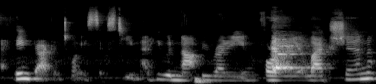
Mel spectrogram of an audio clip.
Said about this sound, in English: Um, sorry about my dog.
